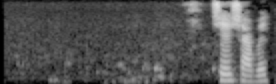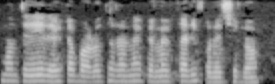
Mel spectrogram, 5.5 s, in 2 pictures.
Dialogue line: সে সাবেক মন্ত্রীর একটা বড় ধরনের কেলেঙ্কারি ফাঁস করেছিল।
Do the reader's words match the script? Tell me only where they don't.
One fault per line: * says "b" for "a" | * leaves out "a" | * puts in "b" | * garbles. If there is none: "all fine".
* leaves out "ফাঁস"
